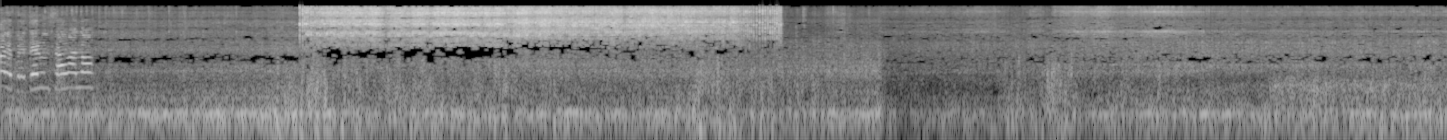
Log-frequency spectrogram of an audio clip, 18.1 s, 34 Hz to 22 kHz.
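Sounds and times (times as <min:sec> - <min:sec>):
outboard motor running: 0:00.0 - 0:18.0
wind hiss: 0:03.4 - 0:09.8, 0:11.4 - 0:18.0.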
